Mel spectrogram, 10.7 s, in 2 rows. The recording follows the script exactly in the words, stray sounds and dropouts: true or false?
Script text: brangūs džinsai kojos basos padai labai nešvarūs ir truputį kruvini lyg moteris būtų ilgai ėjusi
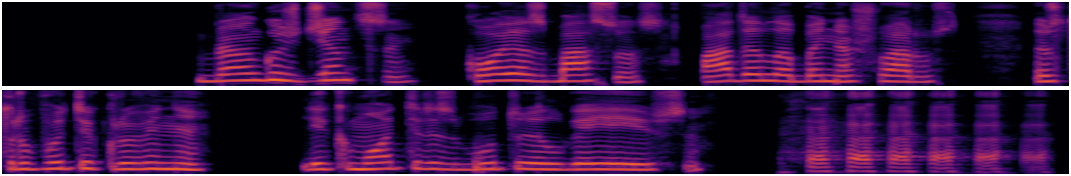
false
